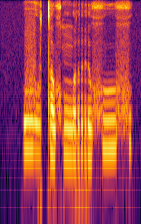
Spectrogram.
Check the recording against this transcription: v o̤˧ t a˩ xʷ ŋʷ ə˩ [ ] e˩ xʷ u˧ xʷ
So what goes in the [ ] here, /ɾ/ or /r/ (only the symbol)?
r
